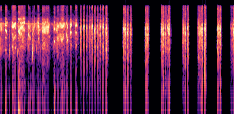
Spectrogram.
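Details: Calling swiftlets, used to attract birds: a continuous, shrill twittering chatter breaks into short, separate chirps after about two seconds, each followed by dead silence.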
